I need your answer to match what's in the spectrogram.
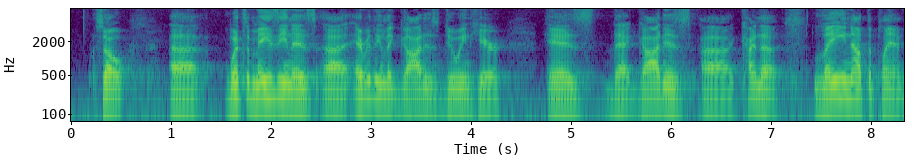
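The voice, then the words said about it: Strained, not fully recovered voice. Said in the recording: “my voice is trying to recover ... it still hasn't come back to me ... apparently hasn't fully recovered”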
